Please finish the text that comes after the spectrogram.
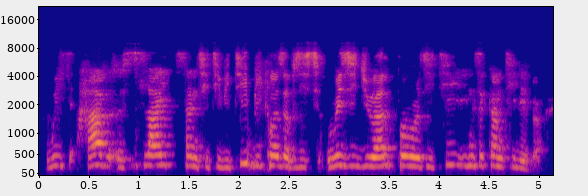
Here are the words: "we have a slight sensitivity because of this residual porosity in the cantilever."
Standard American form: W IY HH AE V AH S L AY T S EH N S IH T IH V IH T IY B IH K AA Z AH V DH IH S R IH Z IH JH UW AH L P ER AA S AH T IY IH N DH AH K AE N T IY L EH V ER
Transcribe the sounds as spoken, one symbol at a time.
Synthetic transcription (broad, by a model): W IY HH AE V AH S L AY T S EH N S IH T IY V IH T IY B IH K AA Z AH V DH IH S R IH Z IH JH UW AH L P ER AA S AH T IY IH N DH AH K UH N T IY L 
